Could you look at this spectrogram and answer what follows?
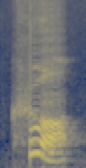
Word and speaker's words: cruel: So when you're thinking of pronouncing, or the difference between pronouncing cruel and cool, it does sound pretty similar, but you gotta put that, like for cruel, you gotta put that emphasis on the R, right?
